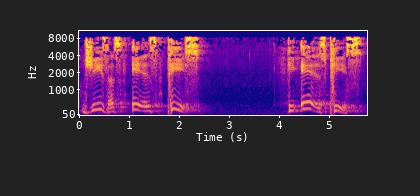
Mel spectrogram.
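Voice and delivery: "Jesus is peace", "He is peace" drawn out, leaning on "is"; slow emphatic declaration. Shown as a demonstration. Pastor naming his first point, slow and emphatic. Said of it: "in the original is emphatic".

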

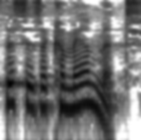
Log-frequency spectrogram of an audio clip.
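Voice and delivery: "This is a commandment" pitched high and insistent; emphatic declaration. Real, not acted. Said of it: "let me emphasize this".

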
